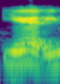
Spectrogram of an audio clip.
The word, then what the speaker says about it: Ieri: This shawl is called Ieri, which is spelled I-E-R-I, it's an Italian word.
